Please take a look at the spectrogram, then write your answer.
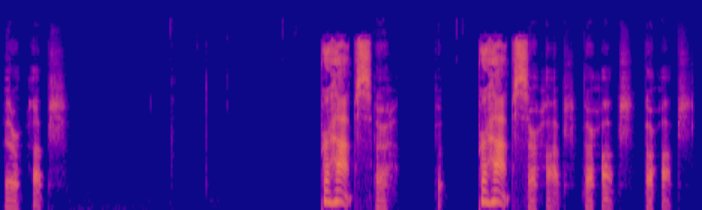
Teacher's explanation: P and E and R, it's unstressed syllable, and haps is stressed syllable.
